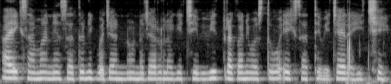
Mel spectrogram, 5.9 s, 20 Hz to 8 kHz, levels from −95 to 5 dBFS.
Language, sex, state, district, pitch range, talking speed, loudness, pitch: Gujarati, female, Gujarat, Valsad, 215-230 Hz, 165 wpm, -18 LUFS, 220 Hz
